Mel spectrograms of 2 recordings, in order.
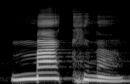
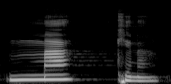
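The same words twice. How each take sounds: First: "máquina" slowly, with a long strong "má"; stress on first syllable. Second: "máquina" split after a long "má", pause, then "quina"; syllable break. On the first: Teacher giving pupils the next word, slow stressed "má" in "máquina". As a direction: lean on the "má" of "máquina". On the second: Teacher confirming the tonic syllable, "máquina" broken after "má". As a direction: hold "má", pause, finish "máquina" lightly. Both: Shown as a demonstration. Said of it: "Qual é a sílaba tônica".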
